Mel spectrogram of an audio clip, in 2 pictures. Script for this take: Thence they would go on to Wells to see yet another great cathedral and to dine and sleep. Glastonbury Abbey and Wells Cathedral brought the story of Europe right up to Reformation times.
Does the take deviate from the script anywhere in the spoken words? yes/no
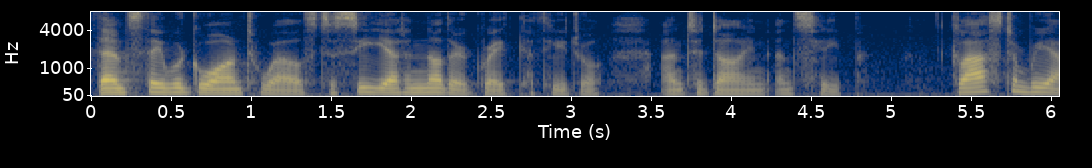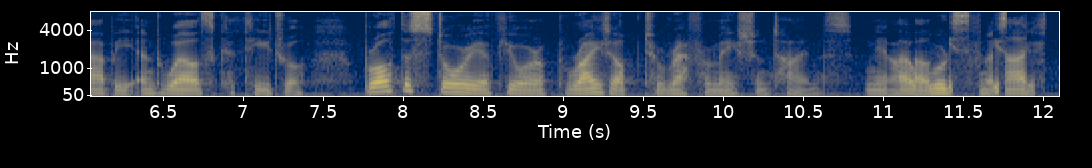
yes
